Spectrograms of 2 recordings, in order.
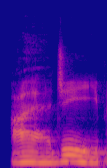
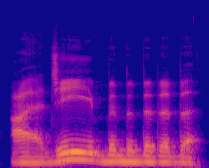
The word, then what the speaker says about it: عجيب: So we have Jim. Jim has the sound of J. G. The sound of I. G. G. Long vowel. Yeah. So another E here. G. The sound of B. Okay. I'm not crazy, guys. I'm just trying to help you. Okay. Ajib. And this is the way that I help the people. Ajib.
